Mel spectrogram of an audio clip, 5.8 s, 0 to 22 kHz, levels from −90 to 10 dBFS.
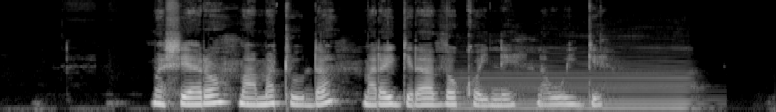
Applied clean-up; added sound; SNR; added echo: none; Bowed string instrument; 17 dB; none.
